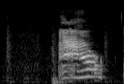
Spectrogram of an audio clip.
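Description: tomcat meowing

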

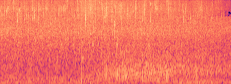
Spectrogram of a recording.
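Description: rushing stream water

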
